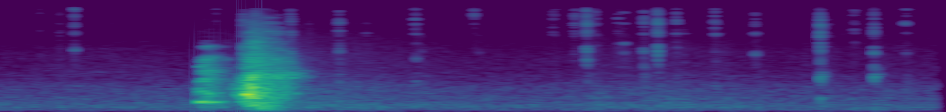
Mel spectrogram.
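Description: A short, loud, sneeze-like burst of breath about a second in, the loudest sound here. After it come a few faint, scattered computer-keyboard key clicks as text is typed.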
